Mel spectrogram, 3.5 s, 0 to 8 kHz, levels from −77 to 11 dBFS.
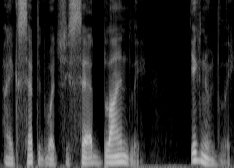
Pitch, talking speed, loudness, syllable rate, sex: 95 Hz, 120 wpm, -18 LUFS, 4.7 syllables/s, male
